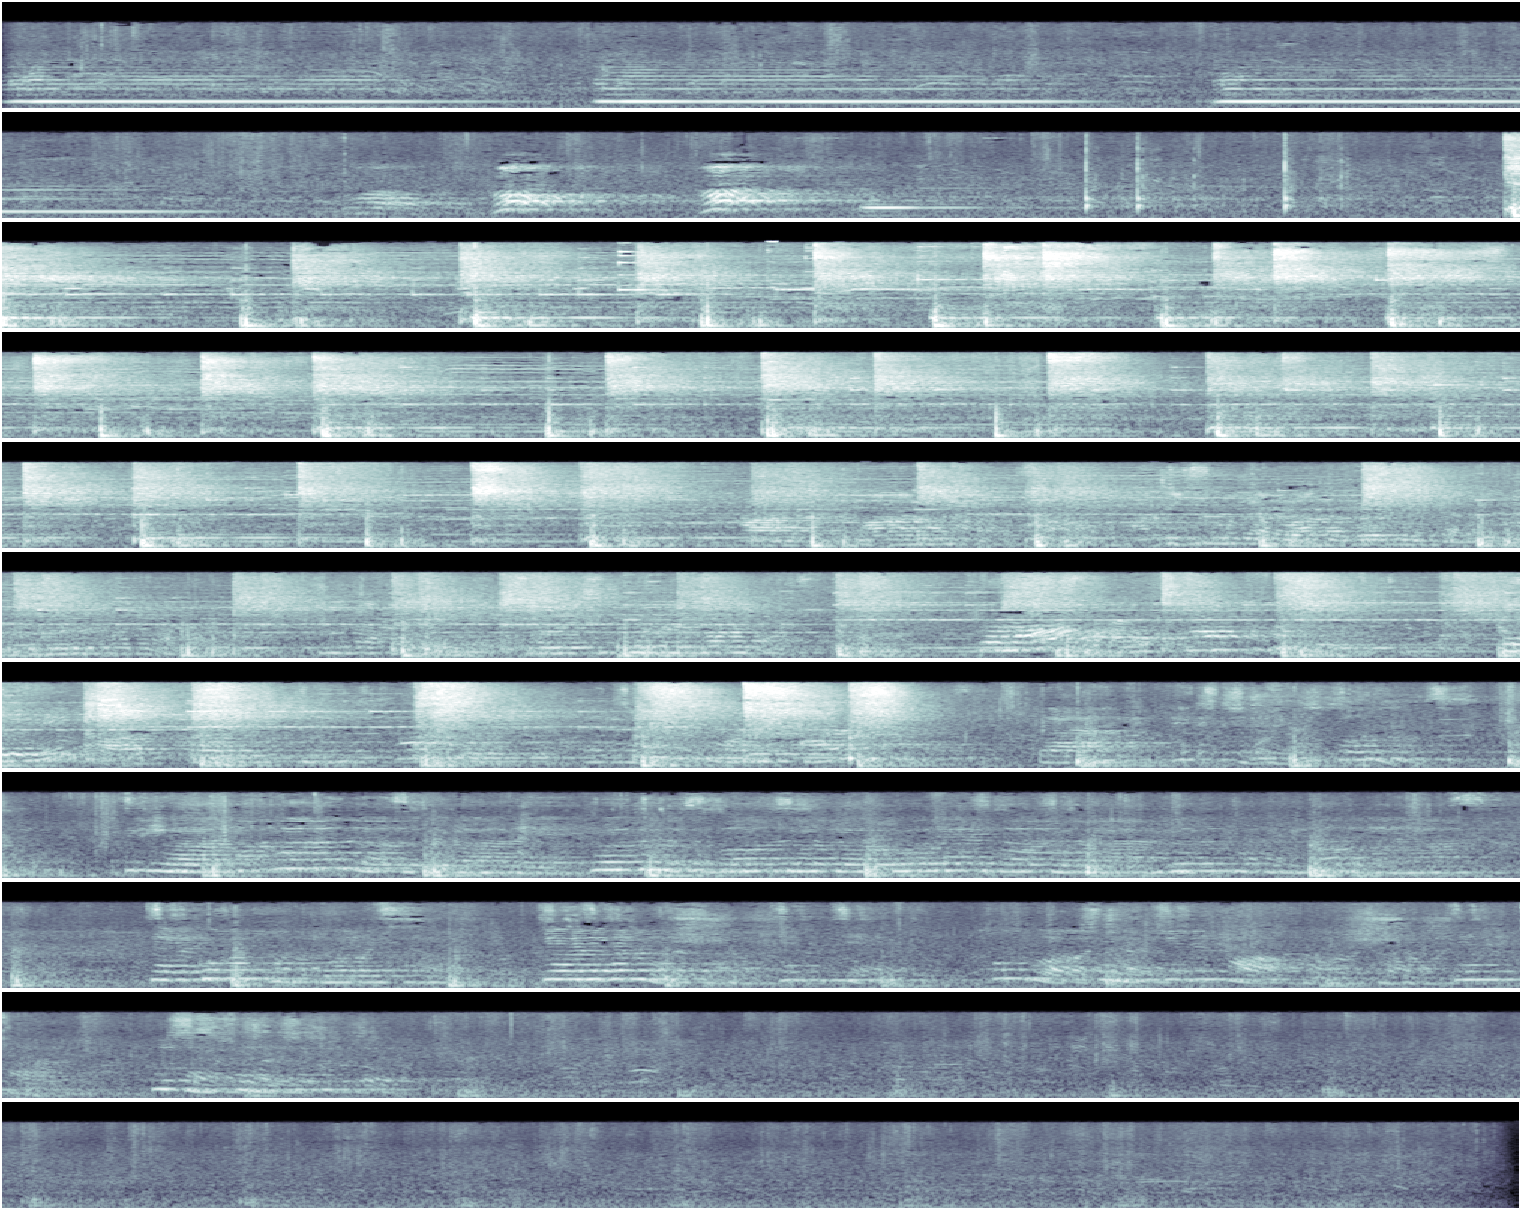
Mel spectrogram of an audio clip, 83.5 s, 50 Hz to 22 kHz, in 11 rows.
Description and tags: Changing of the guard at Gyeongbokgung Palace.
20120711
